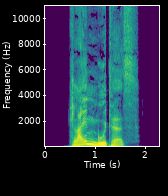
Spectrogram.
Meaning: genitive singular of Kleinmut
- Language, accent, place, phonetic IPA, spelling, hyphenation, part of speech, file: German, Germany, Berlin, [ˈklaɪ̯nmuːtəs], Kleinmutes, Klein‧mu‧tes, noun, De-Kleinmutes.ogg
